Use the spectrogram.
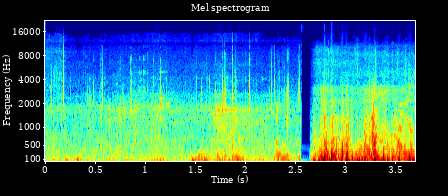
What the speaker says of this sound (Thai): ลมแรงมากนะครับตอนนี้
